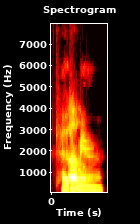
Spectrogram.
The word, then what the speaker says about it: Cashmere: Cashmere. Super small. Cashmere like the sweater or like the country? It's named after the mountains, but it is spelled like the sweater.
